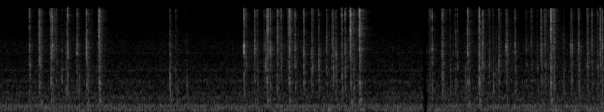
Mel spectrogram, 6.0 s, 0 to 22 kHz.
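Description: Fingertips type rapidly on a gray AJAZZ 308i wireless Bluetooth keyboard with round plastic keycaps. The result is bursts of crisp, bright plastic clicks with short pauses between them. A steady low hum sits underneath throughout.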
